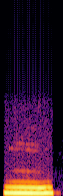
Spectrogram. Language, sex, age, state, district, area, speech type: Maithili, female, 30-45, Bihar, Sitamarhi, urban, conversation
